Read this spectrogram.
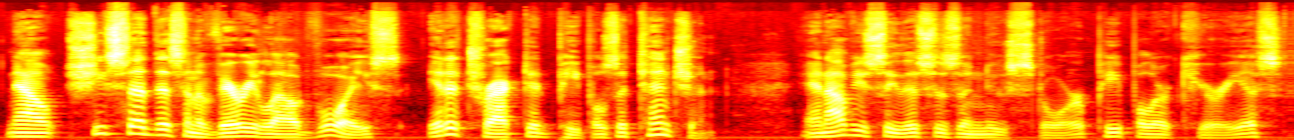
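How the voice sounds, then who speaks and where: An older man telling a story from his own life in an unhurried, conversational way. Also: deep voice. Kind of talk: personal storytelling podcast.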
